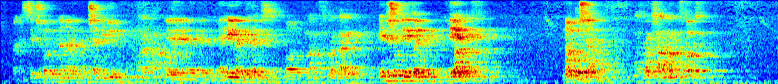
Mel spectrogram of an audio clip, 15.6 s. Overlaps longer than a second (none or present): none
